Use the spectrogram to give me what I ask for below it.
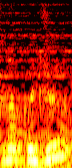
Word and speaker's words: Rokuju: Moi je prononce Rokuju parce que le R est souvent soit roulé ou soit dit en L en japonais. Faut savoir que le L n'existe pas en japonais.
